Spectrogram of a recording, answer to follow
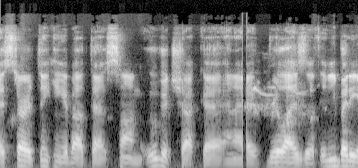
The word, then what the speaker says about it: Ooga Chaka: regarding, dude, I never asked you, is it pronounced Ooga Chaka? Yeah, Ooga Chaka.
